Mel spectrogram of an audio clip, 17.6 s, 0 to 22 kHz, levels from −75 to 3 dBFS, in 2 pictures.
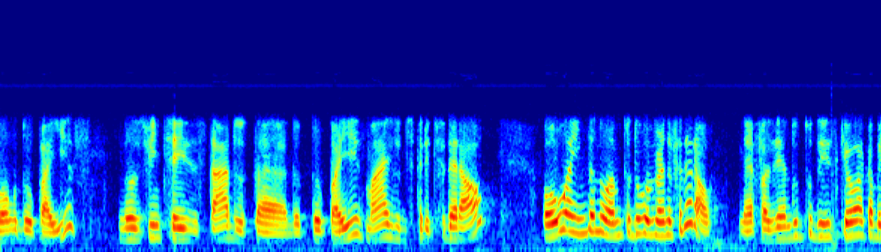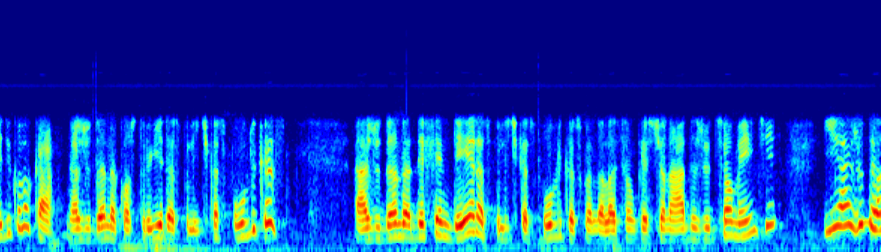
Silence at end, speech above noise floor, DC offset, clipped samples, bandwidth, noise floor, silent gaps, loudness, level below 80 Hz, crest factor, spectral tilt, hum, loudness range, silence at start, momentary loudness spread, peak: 0 s; 33 dB; under 0.1%; under 0.1%; 6.6 kHz; -46 dBFS; none; -14 LUFS; -50 dBFS; 14 dB; -8 dB/octave; none; 3 LU; 0 s; 8 LU; 0 dBFS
